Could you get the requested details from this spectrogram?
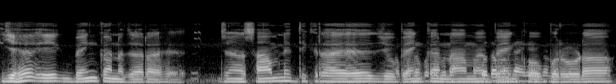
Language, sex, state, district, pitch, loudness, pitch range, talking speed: Hindi, male, Rajasthan, Jaipur, 130 Hz, -18 LUFS, 125-140 Hz, 195 wpm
